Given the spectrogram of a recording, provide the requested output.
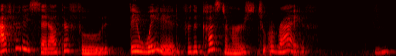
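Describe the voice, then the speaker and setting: A woman with vocal fry speaks at a fairly slow pace in a fairly high pitch that swings very widely. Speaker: elementary school teacher. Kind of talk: lesson with reading aloud. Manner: slow, explanatory.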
